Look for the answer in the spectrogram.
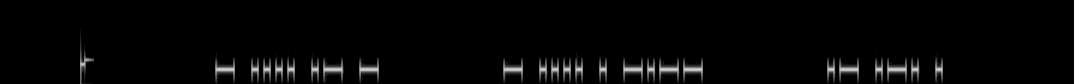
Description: Morse code, heard as a keyed tone, about 20 wpm, 700 Hz. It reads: THAT THEY ARE
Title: 3x Word-Spacing - Sets of 3 Words - 20wpm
